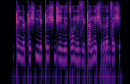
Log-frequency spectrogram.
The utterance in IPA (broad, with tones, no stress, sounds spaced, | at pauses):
ʈ ɪ˧˩ n œ˧˩ ʈ ɪ˧˥ ʃ nʲ a˧ ʈ i˧˥ ʃ d͡ʒ ɪ˧˩ lʲ o˧˩ t o˥˩ n ɪ˥˩ zʲ ɐ˧˩ ʈ a˧˥ n e˧˩ ʃ r ɐ˥˧ d͡z ʌ˧˥ ʃ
